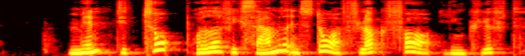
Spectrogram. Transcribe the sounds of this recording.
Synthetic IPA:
mend̥it͡sʰo̝̰ːb̥ʁøð̞ˠɐfe̝ɡ̥sɑ̈mləð̩ˠe̝nsd̥o̝ɐ̰flɒ̽ɡ̥fɒːie̝nkʰløfd̥

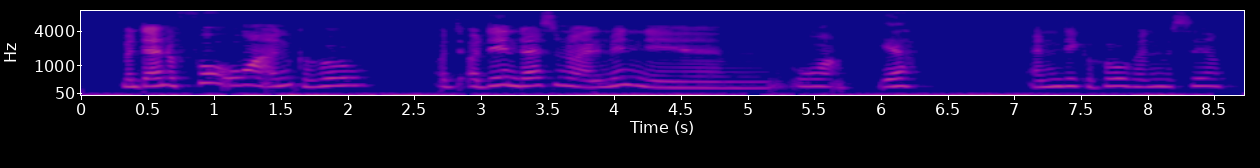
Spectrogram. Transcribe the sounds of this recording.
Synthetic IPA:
mend̥ææɐnofɔ̰̽ːo̝̰ːɐænn̩kʰæɦɔʊʔɒ̽ɒ̽d̥e̝end̥æsɒnːoælme̝n̰liø | o̝̰ɐ̰ | ʔænn̩d̥ikʰæhɔːʊæn̩mese̝ɐ

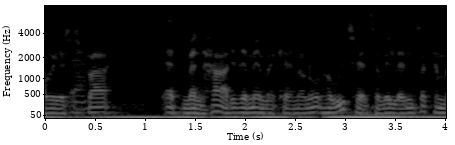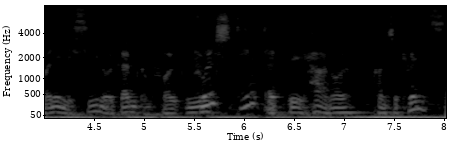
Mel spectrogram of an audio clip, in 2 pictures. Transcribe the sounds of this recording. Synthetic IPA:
jɑ̈ɪsynsb̥ɑ̈ːʔæd̥mænhɑ̈d̥e̝d̥eɐmemænkʰænɒno̝ːn̩ɦɑ̈uðˠt͡sʰɛ̰ːld̥same̝d̥lænð̩ˠsɒ̽kʰæmæne̝̰ːnlisiːnɔ̽ːð̩ˠɡ̥ʁem̰d̥ɒ̽mfɒ̽l̰ɡ̥uðˠsd̥ | ædd̥e̝hɑ̈nɔ̽ːð̩ˠkʰɒ̽nsəkʰʋen̰s

